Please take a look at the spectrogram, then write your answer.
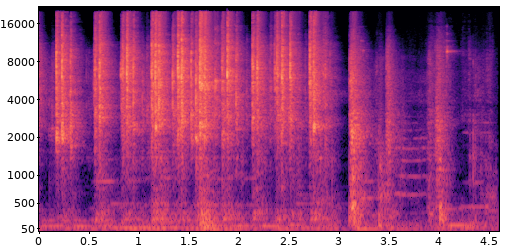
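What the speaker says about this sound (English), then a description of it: "so I'm going to ratchet this out of my way" Ratchet wrench turned by hand during a clutch job on a 2007-2014 Honda Fit, a close, rhythmic series of rapid clicking bursts repeating in quick strokes, then slowing with a few final clicks.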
